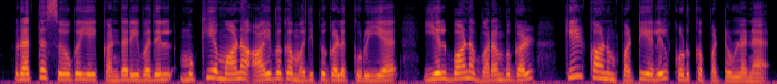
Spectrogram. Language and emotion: Tamil, neutral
